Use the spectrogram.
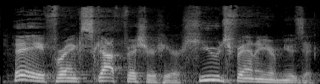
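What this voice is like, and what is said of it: Funny voice. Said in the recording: “another person with a funny voice”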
